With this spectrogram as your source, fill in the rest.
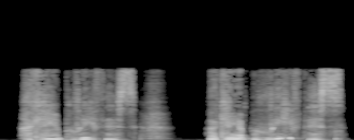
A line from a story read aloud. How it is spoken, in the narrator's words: Annette was mumbling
